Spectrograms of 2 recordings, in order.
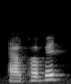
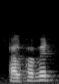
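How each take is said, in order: The two takes are said the same way.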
